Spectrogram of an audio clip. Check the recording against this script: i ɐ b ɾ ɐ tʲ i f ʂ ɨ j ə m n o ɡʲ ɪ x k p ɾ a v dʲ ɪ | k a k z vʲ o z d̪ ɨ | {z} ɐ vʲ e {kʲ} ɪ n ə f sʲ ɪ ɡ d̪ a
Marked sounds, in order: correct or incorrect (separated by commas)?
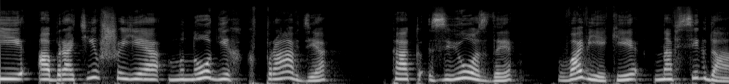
incorrect, correct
